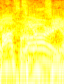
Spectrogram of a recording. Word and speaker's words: Bakhtiari: Bakhtiari.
